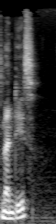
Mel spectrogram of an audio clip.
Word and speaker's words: Mendes: I believe it's Mendes. – Like testes? – Yes.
